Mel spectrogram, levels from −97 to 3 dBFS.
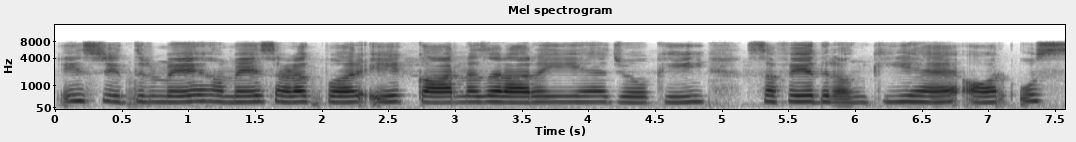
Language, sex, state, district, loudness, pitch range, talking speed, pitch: Hindi, female, Haryana, Rohtak, -15 LUFS, 225-240 Hz, 150 wpm, 230 Hz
